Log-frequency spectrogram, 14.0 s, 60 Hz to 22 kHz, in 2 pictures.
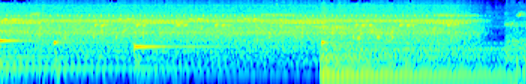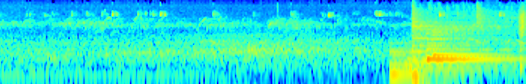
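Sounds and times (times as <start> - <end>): outdoor ambience hiss: 0.0 - 14.0
songbirds chirping: 0.0 - 14.0.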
